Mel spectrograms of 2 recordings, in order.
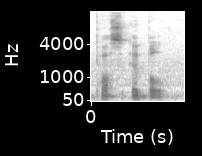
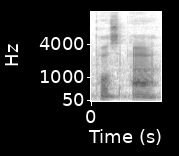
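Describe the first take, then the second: First: The second syllable has an 'i' vowel. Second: The second syllable has an 'a' vowel. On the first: The speaker calls it right. "it's an I sound" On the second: The speaker calls it wrong. "it's not an a sound"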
